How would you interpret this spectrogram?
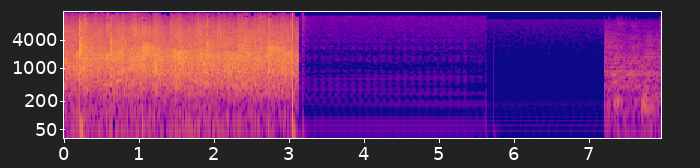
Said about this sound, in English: Did you guys like that? Was it fun? Should we give another round of applause? That was great. Thank you very, very much.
